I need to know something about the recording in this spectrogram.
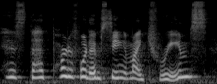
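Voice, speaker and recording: A woman voicing a young, easily flustered mare heroine with an incredulous, expressive, questioning manner. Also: sits high, normal speed, natural voice. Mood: bewildered.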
